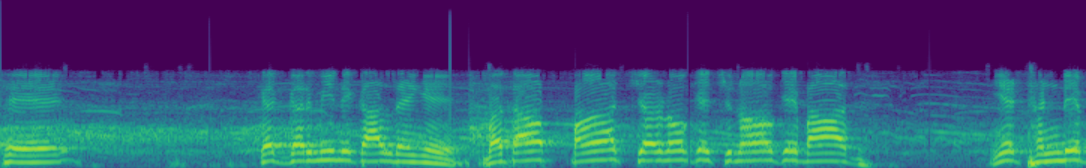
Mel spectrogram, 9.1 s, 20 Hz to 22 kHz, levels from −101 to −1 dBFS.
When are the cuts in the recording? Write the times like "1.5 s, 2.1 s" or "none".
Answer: 3.9 s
